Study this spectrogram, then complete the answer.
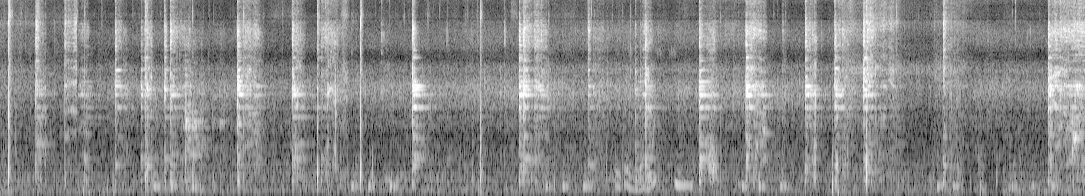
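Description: Green chili paste and crushed garlic being mixed in a cooking pot for a bottle gourd shoots curry, with repeated close scraping and clinking strokes of a spoon against metal, set under a speaking voice.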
